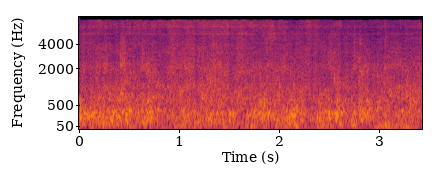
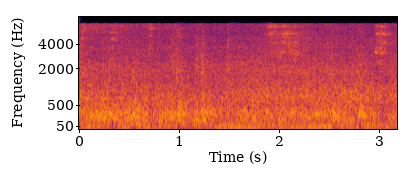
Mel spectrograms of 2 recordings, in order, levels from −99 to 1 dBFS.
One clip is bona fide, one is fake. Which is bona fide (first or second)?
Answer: second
